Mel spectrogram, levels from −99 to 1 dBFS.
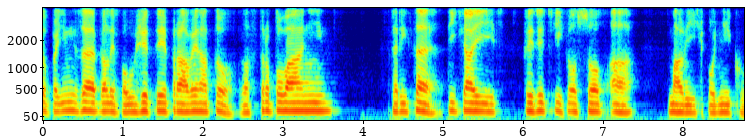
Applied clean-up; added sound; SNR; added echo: neural mask model DeepFilterNet 3.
